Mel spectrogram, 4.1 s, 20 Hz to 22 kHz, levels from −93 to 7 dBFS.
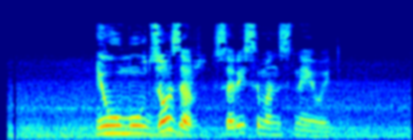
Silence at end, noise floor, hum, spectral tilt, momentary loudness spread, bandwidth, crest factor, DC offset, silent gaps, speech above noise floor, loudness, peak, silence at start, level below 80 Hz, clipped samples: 0.85 s; -51 dBFS; none; -4 dB/octave; 19 LU; 11.5 kHz; 22 dB; under 0.1%; none; 27 dB; -23 LUFS; -6 dBFS; 0.25 s; -68 dBFS; under 0.1%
